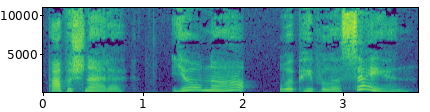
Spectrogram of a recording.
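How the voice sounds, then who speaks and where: A woman acts out an earnest young girl in an old radio play. Her high voice is slow and animated, pleading and a little hesitant. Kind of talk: 1940s radio drama acting.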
